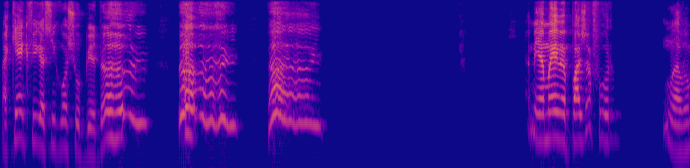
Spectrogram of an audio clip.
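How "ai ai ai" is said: high, loud hammed-up whimper; mock crybaby. Preacher mocks attached people crying like babies, high fake whimpers. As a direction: whine like a baby with a pacifier. Mocking someone crying with a pacifier.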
